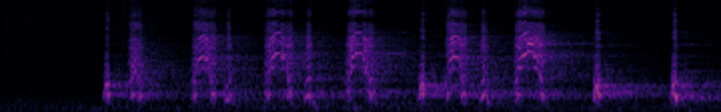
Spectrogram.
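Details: Hunting decoy chukar partridge from Qubodiyon, Tajikistan, calling indoors. After a short silence come grating, scratchy bursts, some doubled, spaced about half a second apart, ending with a few single sharp notes.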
